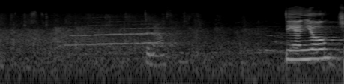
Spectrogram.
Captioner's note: applause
